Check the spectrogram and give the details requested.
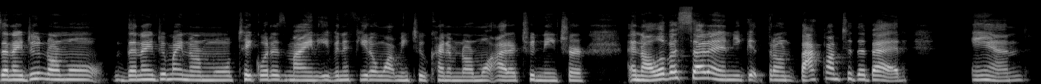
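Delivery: ordinary talk, nothing marked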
